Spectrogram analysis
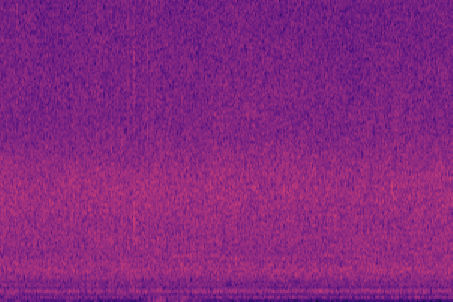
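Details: Inside a honey bee hive as a young bee emerges: a continuous, rich humming buzz with a brief low rustle near the middle, otherwise steady.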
